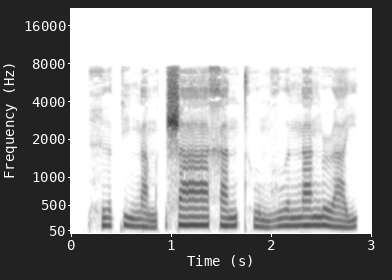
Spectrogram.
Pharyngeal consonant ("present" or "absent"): absent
